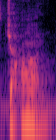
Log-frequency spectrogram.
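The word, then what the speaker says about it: Jhon: It's J-H-O-N. It's Jahan. Pronounce it right.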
